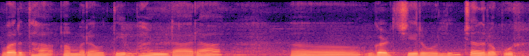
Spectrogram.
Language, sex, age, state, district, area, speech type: Sanskrit, female, 45-60, Maharashtra, Nagpur, urban, spontaneous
